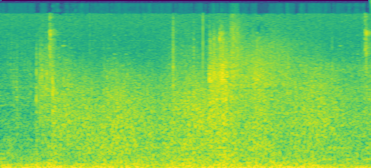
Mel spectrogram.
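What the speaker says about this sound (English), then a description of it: "Artillery strike activated" Artillery strike explosions in the video game MechWarrior Online: loud, continuous rolling booms and deep rumbling blasts that pile up without a break, with a few sharper bursts on top.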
